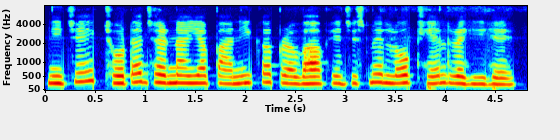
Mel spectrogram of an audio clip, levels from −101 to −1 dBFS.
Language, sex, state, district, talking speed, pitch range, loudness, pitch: Hindi, female, Arunachal Pradesh, Lower Dibang Valley, 175 wpm, 245-275 Hz, -17 LUFS, 260 Hz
